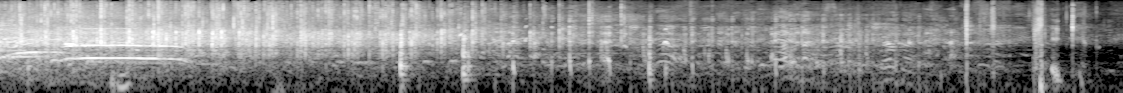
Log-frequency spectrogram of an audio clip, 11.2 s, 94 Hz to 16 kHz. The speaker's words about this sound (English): When I'm 85, I'll be more in love with my wife than when I was at 25, when I first fell in love with her. You should clap for that, by the way.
